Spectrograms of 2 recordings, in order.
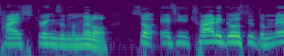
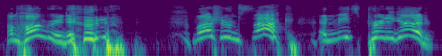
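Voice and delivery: high, slow, laughing goofy voice; lazy hungry Paul; 9 semitones higher, 4 dB louder, slower than usual. Retold or imitated. Paul shrugs off betrayal to Campion, slow goofy high voice. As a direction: laugh it off like a careless hungry kid. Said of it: "And Paul's just like".

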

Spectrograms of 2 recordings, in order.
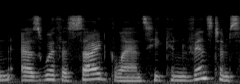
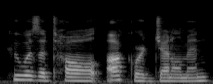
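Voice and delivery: usual speaking voice

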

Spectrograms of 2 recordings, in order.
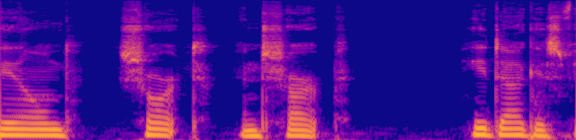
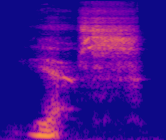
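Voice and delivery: soft, breathed reply; barely voiced murmur; 9 dB quieter than usual. A narrator's reading. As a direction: say it on a breath, much softer. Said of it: "Rush breathed".

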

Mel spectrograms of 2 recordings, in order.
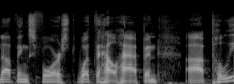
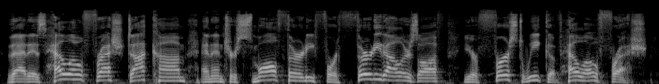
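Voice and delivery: ad read; 8 semitones higher than usual. Acted. Ad read with promo code.

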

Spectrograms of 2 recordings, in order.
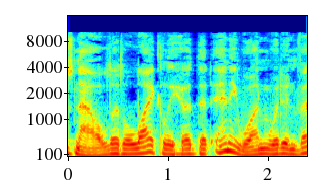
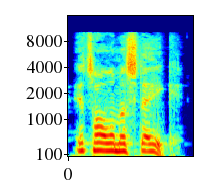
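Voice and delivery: a sharp, higher "No"; distressed cry; 8 semitones higher than usual. A narrator's reading. Dewar stops short before his arms, distressed cry. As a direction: cry it out, backing away. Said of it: "she cried".

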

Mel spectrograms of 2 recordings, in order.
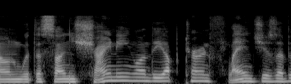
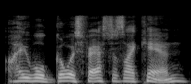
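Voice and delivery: plain reading voice

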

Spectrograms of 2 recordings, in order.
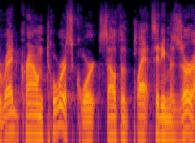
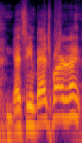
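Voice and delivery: announcer voice; 8 semitones higher than usual. Pretend. Hyping a band like announcer.

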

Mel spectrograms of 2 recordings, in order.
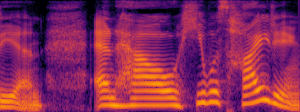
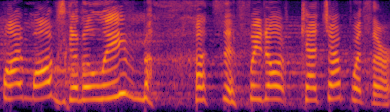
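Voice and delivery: put-on worried kids; 8 semitones higher than usual. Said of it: "'Cause they're like".

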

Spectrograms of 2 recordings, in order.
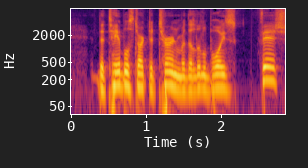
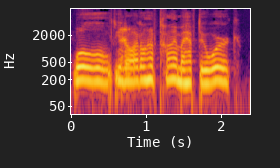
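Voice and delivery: put-on higher-pitched boy making excuses; imitated boy; 5 semitones higher than usual. Boy excusing himself to parents, mildly defensive. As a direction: protest lightly as a young boy would. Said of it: "and he's like".

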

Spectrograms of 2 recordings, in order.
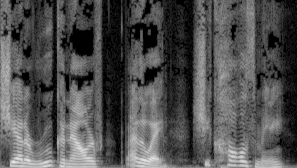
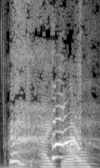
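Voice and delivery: laughing; 7 dB louder than usual. Real, not acted. Laughing retelling.

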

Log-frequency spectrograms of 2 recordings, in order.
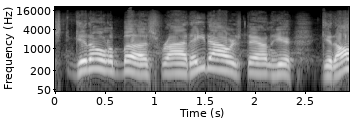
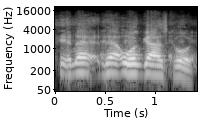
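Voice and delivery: usual speaking voice

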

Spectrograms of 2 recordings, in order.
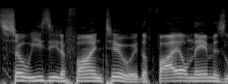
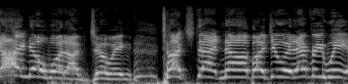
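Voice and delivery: high shouted mock insistence, much higher; mocking impression of cohost; 12 semitones higher than usual. Mocking the cohost who refused to listen, high mock shout. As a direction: ham up his stubborn boss voice, yelled. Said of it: "And you were like".

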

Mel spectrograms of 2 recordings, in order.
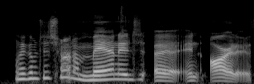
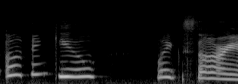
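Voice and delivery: very high, softer retold thank-you; sheepish thanks; 11 semitones higher, 6 dB quieter, slower than usual. Driver realizes he was helping, high sheepish thanks. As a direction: squeak out small, humbled thanks.

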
